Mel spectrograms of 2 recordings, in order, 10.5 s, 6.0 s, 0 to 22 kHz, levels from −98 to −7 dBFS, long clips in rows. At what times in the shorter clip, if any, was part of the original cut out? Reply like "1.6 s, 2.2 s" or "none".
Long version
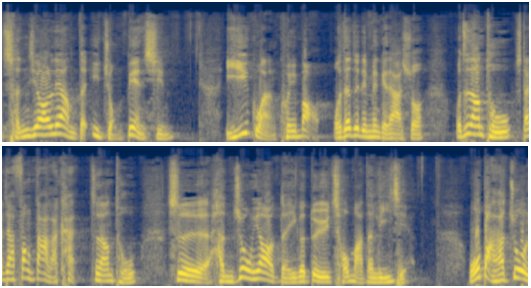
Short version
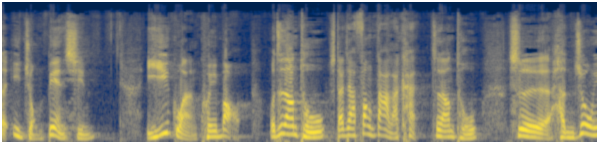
2.5 s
